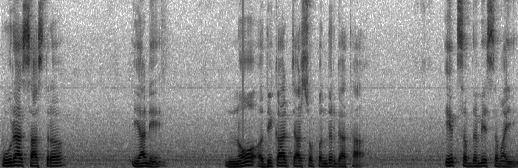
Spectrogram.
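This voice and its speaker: A man giving a slow, deliberate religious study lecture, repeating key points for his listeners. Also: medium pitch, mellow, slight background noise. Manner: slow, deliberate teaching with repetition. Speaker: scripture teacher.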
